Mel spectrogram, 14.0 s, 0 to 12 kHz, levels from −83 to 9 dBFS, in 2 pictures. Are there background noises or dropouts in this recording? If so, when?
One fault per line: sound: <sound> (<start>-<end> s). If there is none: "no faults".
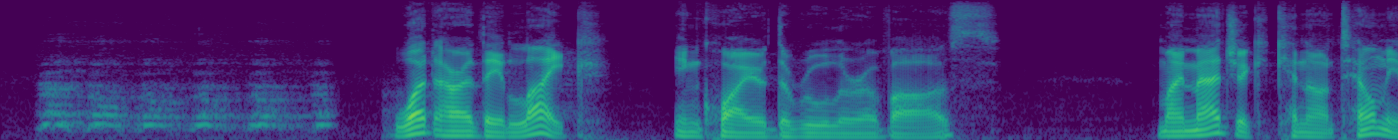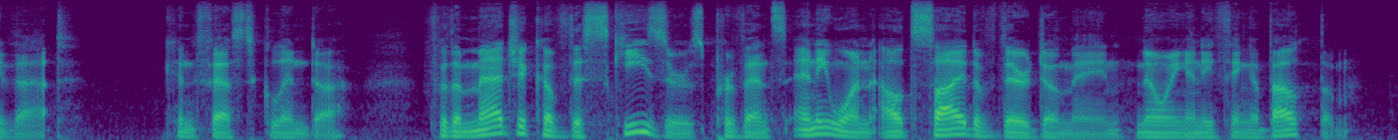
sound: bark (0.2-1.7 s)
